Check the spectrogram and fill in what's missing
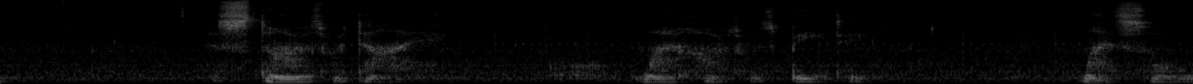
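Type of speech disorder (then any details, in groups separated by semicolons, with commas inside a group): Bulbar dysarthria; progressive bulbar palsy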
